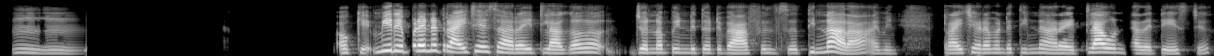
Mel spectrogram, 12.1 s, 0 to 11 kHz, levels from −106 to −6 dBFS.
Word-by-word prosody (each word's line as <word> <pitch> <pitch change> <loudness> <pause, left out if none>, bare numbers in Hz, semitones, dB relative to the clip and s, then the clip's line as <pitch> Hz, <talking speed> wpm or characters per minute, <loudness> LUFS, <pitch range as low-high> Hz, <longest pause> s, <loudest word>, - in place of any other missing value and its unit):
హ్మ్, 225 -2 -12
హ్మ్. 185 -3 -16 2.7
ఓకే. 220 -1 -8 0.2
మీరు 340 0 +6
ఎప్పుడైనా 330 +4 +6
ట్రై 255 -4 +7
చేసారా? 260 -7 0
ఇట్లాగా 210 0 -2 0.6
జొన్నపిండి 220 0 -3
తోటి 210 0 -7
వాఫిల్స్ 195 +2 -2 0.2
తిన్నారా? 245 -8 +4 0.2
ఐ - - -9
మీన్ 185 -1 -17 0.5
ట్రై 205 0 0
చేయడం 220 -2 -4
అంటే 225 +1 -9
తిన్నారా? 215 -2 -5
ఎట్లా 245 +6 +3
ఉంటది 195 -4 -7
టేస్ట్? 190 0 -10
215 Hz, 105 wpm, -21 LUFS, 195-230 Hz, 2.7 s, ట్రై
